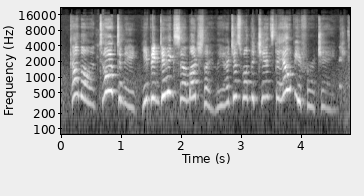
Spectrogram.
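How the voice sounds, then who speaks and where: In a put-on character voice, a female-sounding speaker squeaks along at a fairly quick pace with an extremely high pitch. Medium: actual play.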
